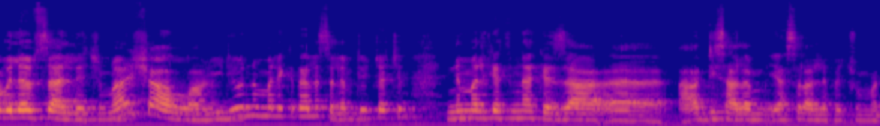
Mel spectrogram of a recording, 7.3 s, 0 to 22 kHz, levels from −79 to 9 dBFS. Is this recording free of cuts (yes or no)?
yes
